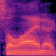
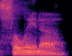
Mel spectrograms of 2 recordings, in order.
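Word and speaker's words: Celina: It's pronounced Salina because I've made that mistake before and then he corrected me. So it's Grand Lake Salina, not Salina.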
